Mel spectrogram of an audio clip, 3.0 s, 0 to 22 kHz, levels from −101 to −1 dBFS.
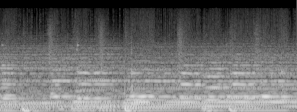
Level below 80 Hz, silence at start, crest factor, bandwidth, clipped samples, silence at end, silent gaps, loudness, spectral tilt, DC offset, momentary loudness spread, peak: -32 dBFS; 0 s; 14 dB; 12.5 kHz; under 0.1%; 0 s; none; -21 LUFS; -8 dB/octave; under 0.1%; 4 LU; -6 dBFS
